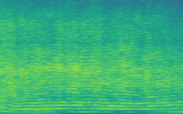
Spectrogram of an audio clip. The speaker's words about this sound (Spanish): Rugen los motores en la salida. Ya está de nuevo el crono.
